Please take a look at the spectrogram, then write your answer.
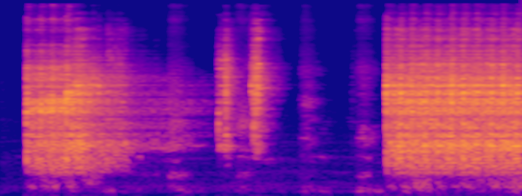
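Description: Sharp bursts of game gunfire in PUBG Mobile, with a long rattling volley and a few short pops before another loud burst of shots starts abruptly. There is no talking.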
